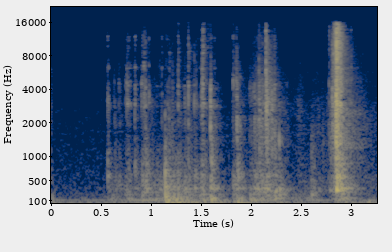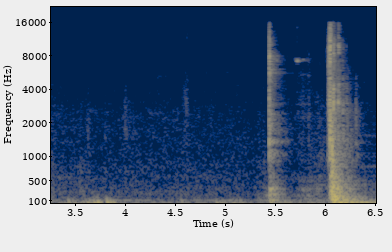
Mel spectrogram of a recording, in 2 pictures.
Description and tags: Opening and closing door
sopening and closing a door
